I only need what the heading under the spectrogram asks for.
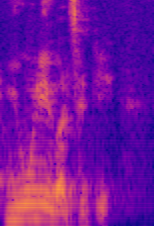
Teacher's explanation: University begins with a vowel U, but when we look at its sound, it has U, Y, the sound of Y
